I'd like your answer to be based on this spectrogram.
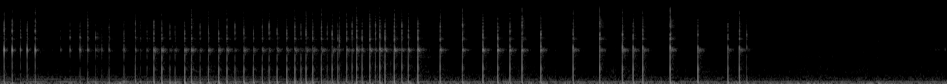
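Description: Fingertips tap and scratch the smooth cut face of a thick, palm-sized round slice of solid natural wood with rough bark on its side and reddish growth rings. Dense, rapid, dry clicks run through most of the clip, with a steady low hum underneath. The tapping thins to sparser, sharper taps before fading into soft scratching.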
